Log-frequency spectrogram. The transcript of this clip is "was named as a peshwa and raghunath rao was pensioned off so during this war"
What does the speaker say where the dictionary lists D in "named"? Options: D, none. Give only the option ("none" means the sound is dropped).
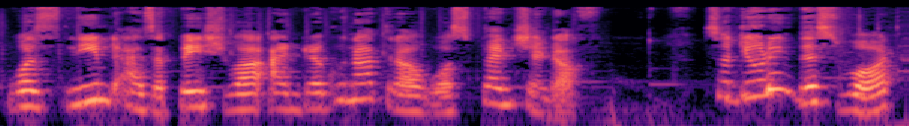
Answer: D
